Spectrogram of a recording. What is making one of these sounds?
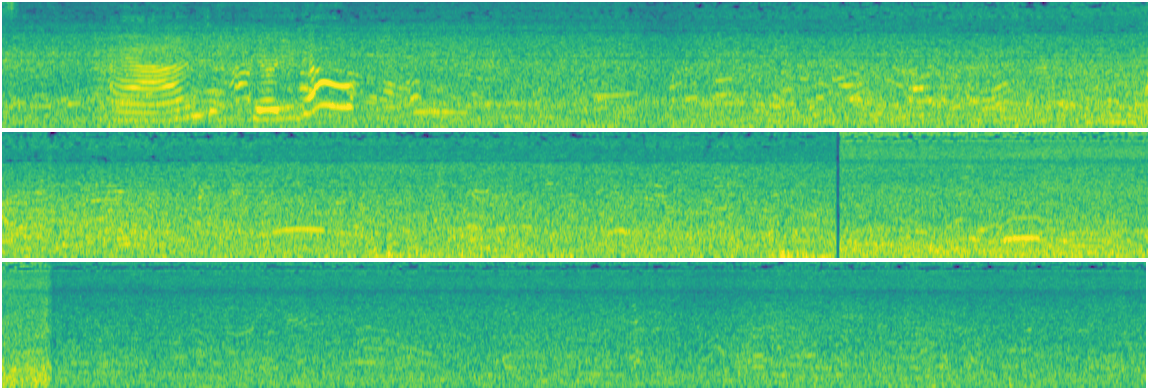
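A fountain's water splashes and rushes steadily.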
